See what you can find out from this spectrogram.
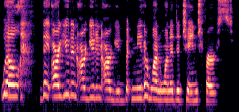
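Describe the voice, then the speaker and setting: High, bright-voiced woman reading a storybook. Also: unhurried. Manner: expressive, emphatic, explaining to children. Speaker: teacher reading aloud to children. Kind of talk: animated children's storybook read-aloud.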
